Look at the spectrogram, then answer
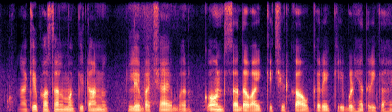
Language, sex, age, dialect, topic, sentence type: Chhattisgarhi, male, 18-24, Northern/Bhandar, agriculture, question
